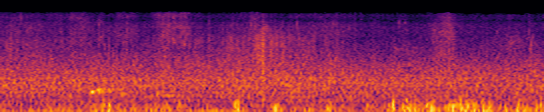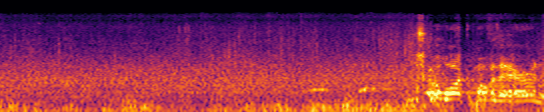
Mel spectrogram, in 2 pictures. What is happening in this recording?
Dogs are barking in the distance and a man speaks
